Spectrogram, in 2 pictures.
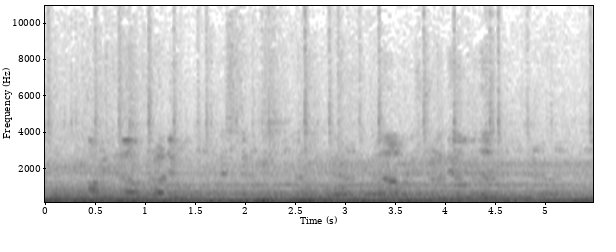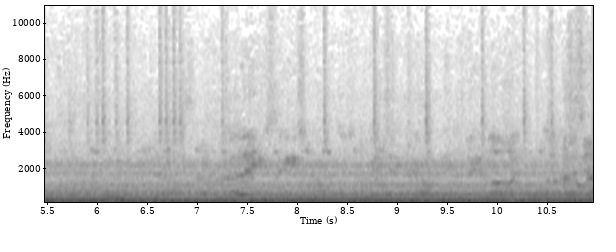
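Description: Interior of a Class 170 Turbostar diesel multiple unit: a steady low running rumble with a whine that falls in pitch as the train slows into a station.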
